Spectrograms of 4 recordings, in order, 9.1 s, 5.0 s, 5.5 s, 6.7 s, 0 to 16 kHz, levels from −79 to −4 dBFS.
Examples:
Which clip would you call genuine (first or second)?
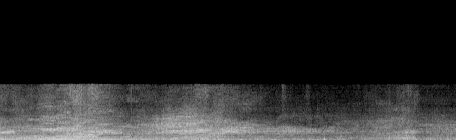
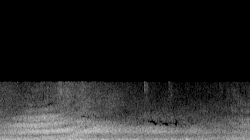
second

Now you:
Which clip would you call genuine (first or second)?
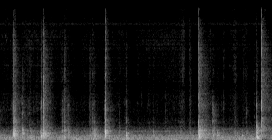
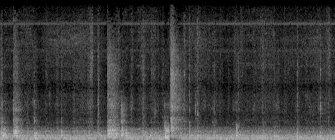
second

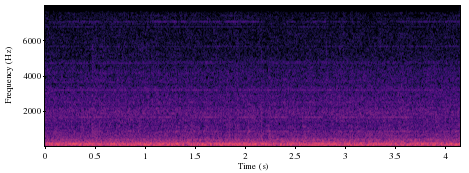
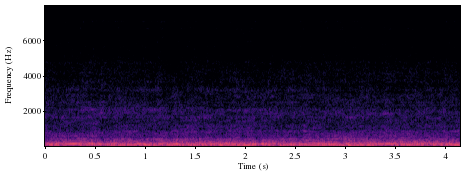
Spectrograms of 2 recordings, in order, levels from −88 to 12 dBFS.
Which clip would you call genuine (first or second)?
first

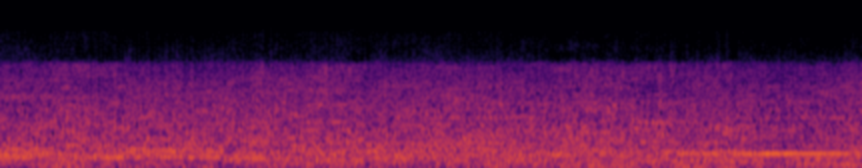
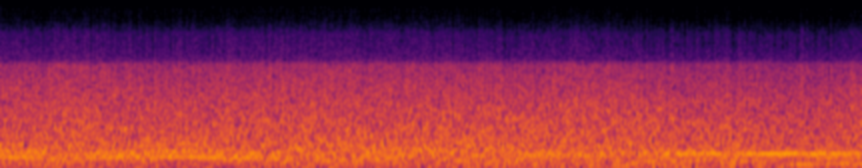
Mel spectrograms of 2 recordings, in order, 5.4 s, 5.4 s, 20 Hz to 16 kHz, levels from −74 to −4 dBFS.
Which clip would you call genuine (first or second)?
second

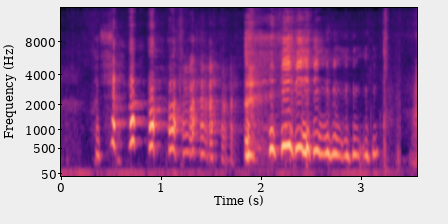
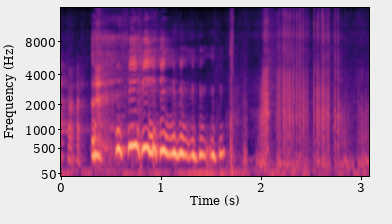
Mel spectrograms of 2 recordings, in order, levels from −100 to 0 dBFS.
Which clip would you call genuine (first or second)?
second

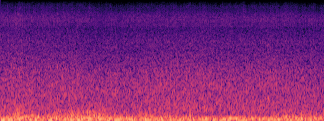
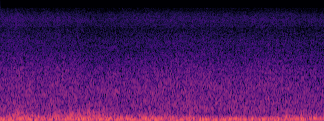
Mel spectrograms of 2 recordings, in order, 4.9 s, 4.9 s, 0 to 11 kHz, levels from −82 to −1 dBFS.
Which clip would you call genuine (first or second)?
second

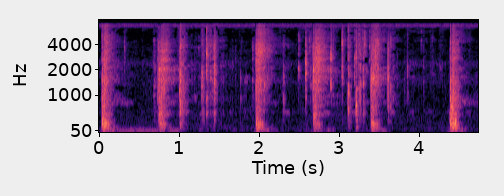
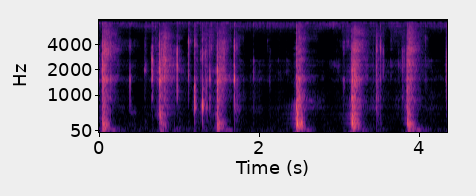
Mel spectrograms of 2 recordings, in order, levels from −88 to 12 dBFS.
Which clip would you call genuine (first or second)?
first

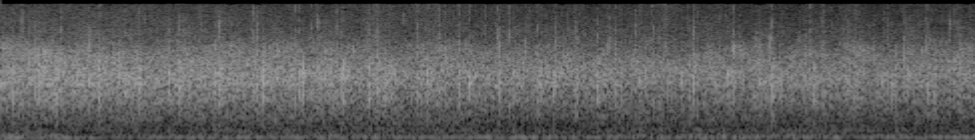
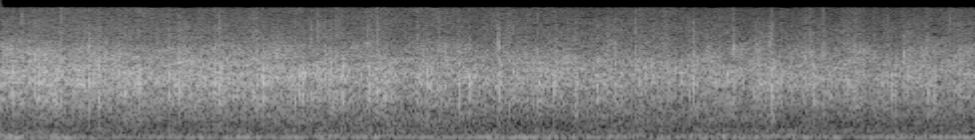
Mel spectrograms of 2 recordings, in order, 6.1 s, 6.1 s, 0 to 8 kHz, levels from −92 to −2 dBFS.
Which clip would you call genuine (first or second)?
first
